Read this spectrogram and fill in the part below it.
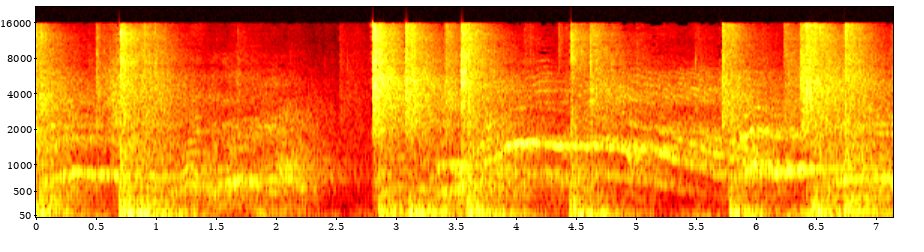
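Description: Several men shout long, loud battle cries in a large echoing hall.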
